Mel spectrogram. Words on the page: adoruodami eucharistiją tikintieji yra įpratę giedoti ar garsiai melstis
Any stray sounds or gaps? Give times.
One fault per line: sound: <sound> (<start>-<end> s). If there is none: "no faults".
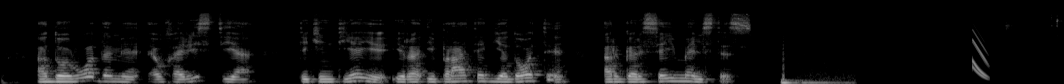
sound: thud (7.8-8.6 s)
sound: chirp (9.7-9.9 s)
